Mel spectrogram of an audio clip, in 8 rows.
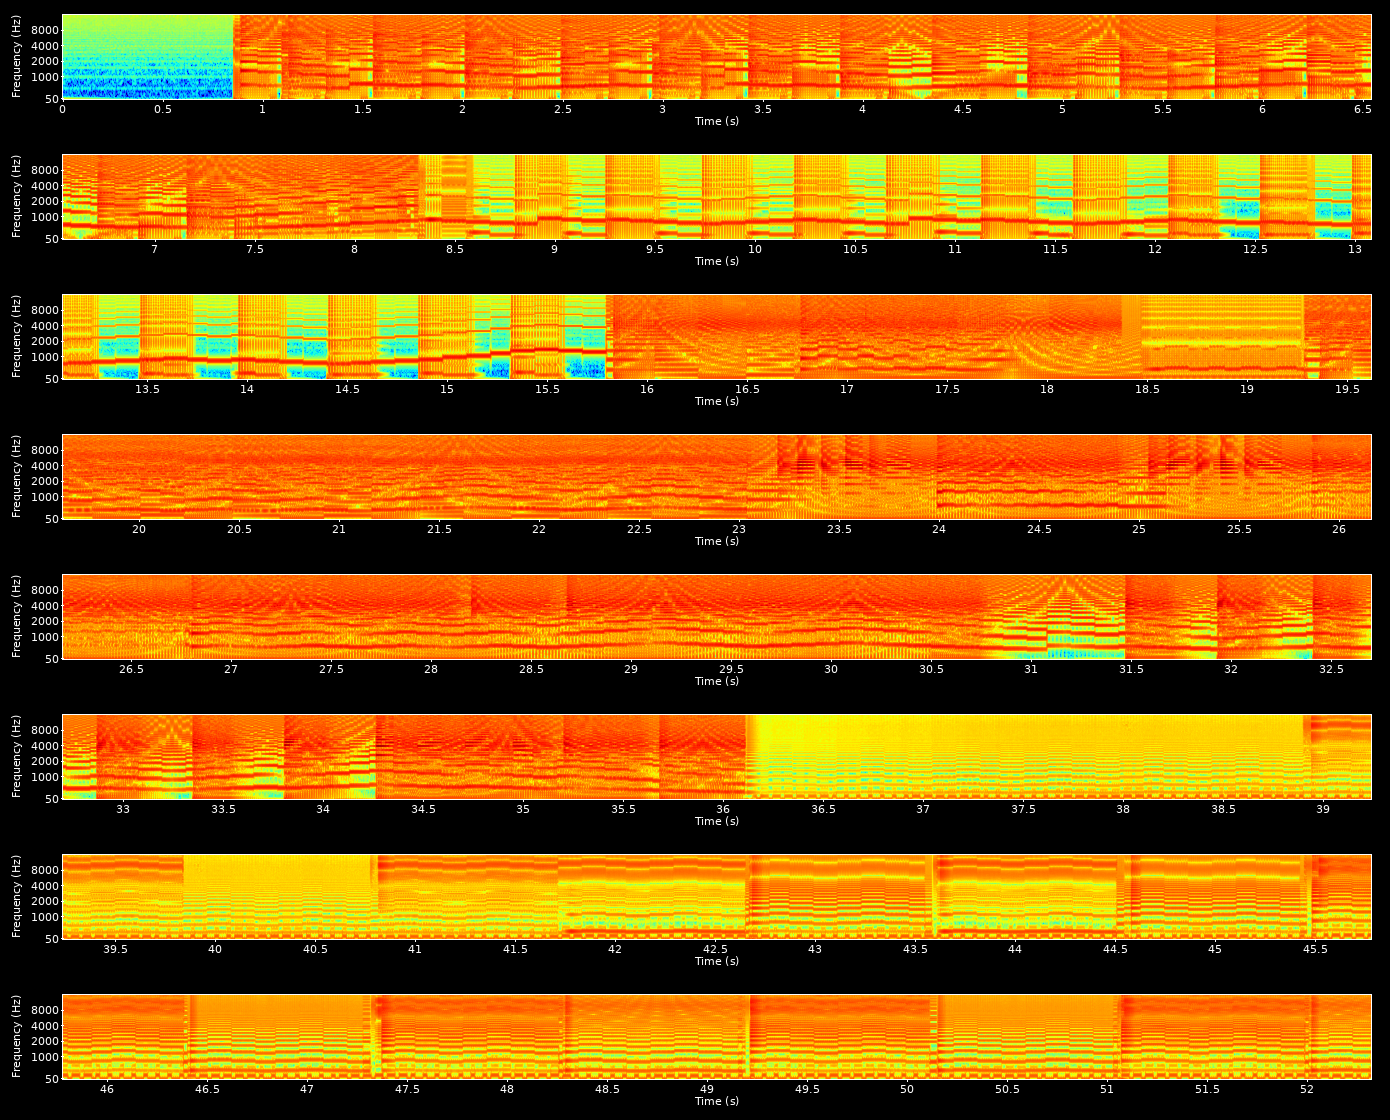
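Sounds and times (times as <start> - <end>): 
SID CSG8580R5 chip buzz: 0.9 - 52.3.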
